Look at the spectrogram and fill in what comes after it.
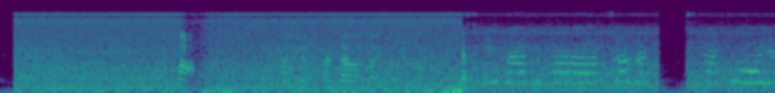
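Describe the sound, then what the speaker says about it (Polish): The Wadi Darbat waterfall near Salalah, Oman, roars as a steady, dense rush of falling water throughout, with faint voices in the background. "jeśli marzy Wam się kąpiel pod wodospadem, to w pobliżu Salali znajduje się ukryte wśród skał miejsce, tak zwany Wadi Darbat"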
